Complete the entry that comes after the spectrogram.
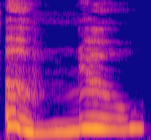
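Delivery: dismayed, dawning horror; drawn-out dread. A narrator's reading. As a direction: say it aghast. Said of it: "said Aziraphale in horror".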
